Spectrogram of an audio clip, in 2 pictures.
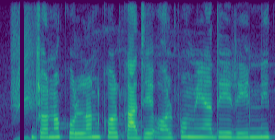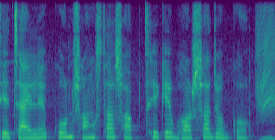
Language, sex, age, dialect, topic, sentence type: Bengali, female, 25-30, Northern/Varendri, banking, question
